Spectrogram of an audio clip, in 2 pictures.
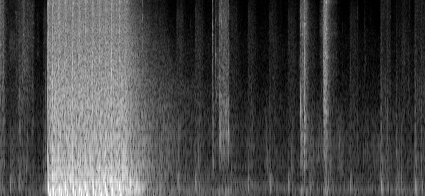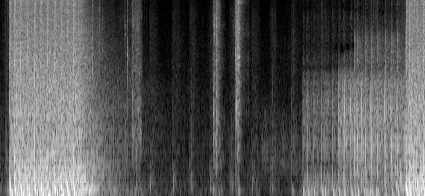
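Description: Rapid gunfire rattles in loud bursts, then echoes away.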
